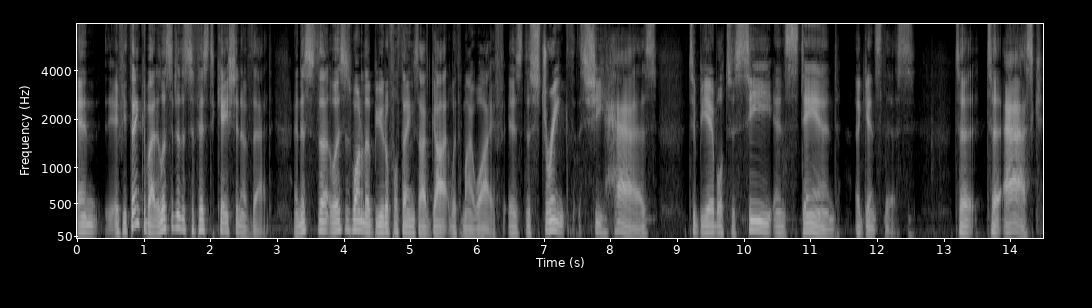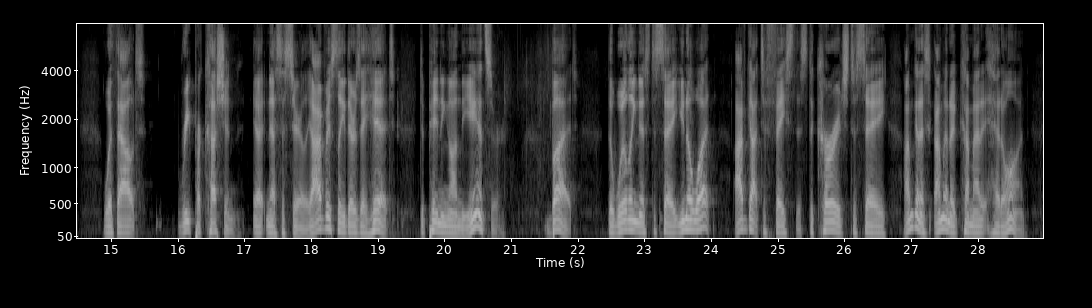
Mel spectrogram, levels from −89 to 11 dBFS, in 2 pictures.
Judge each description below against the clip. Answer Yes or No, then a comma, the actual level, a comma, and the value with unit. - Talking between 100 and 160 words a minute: No, average, 170 wpm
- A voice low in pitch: Yes, low, 105 Hz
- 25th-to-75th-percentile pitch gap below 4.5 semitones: No, average, 4.8 semitones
